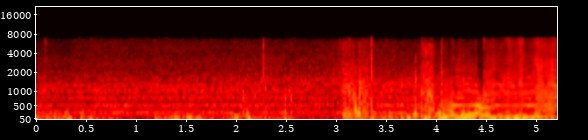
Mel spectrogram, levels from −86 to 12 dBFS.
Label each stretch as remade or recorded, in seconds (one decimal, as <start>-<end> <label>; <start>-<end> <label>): 0.0-4.1 recorded; 4.1-5.2 remade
